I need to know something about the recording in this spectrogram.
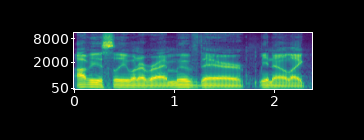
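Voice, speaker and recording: Very deep-voiced man, rambling. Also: steady tone, brisk, clear, resonant tone. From California. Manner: rambling, many fillers and restarts, chuckles often. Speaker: guest, cigar company co-founder. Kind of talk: casual interview chat.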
